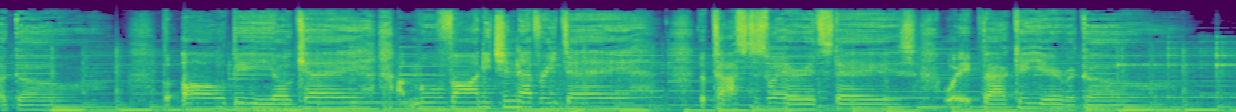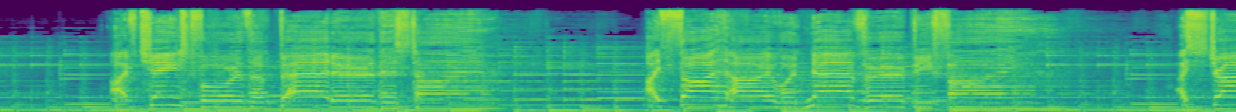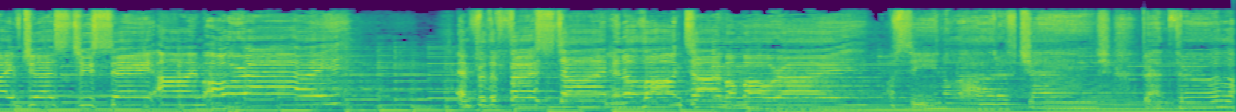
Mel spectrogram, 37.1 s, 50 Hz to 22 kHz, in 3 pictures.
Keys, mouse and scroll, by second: 2.2 alt+scroll down 1, 2.5-4.6 typing, 2.6 click, 3.3 click, 3.9 alt+scroll up 1, 4.3 click, 5.1-7.5 drag, 7.5 space, 7.6 click, 7.9 space, 8.9 click, 10.0 space, 10.1 click, 10.3 space, 10.9 alt+scroll down 1, 11.3 space, 11.3 click, 11.6 space, 12.7 alt+scroll up 1, 13.0 space, 13.2 click, 13.7 alt+scroll up 1, 14.0 space, 14.1-16.3 drag, 16.2 scroll up 2, 16.6-18.4 typing, 16.8 click, 17.1 click, 17.5 alt+scroll down 3, 18.0 click, 18.4 click, 19.7 alt+scroll down 1, 20.0 space, 20.0 click, 20.4 space, 21.5 click, 21.5 space, 22.2 alt+scroll up 1, 22.6 space, 22.8 click, 23.0 space, 23.3 click, 23.3 space, 24.0 alt+scroll down 1, 24.6 space, 24.8 click, 25.0 space, 27.1 click, 28.6 alt+scroll down 1, 28.9 space, 29.8 alt+scroll up 1, 30.1 space, 30.2 click, 30.5 space, 31.1 alt+scroll up 1, 31.7 alt+scroll up 1, 32.7 click, 32.7 click, 33.1 alt+scroll down 1, 33.8-36.8 drag.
